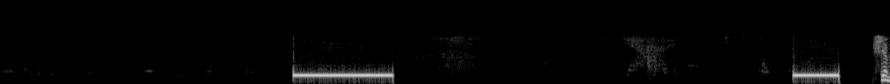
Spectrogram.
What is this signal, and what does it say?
Ringback tone (Europe, 425 Hz), with speech.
